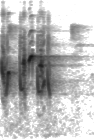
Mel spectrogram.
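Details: A newly trained decoy stripe-throated bulbul gives a short, tumbling series of gurgled notes with a higher whistled peak in the middle, lasting under a second, with no other sounds.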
